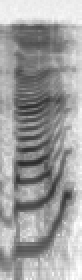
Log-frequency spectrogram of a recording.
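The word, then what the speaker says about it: دال: Well, obviously, it's because when we want to pronounce dal, we will have to stick out our tongue, the tip of our tongue, in between the top front teeth and the bottom front teeth.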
